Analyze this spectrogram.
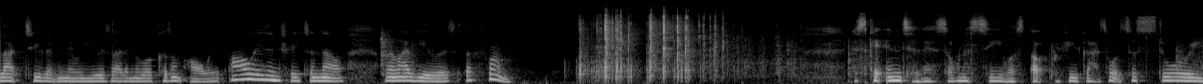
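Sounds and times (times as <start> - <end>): cards shuffled by hand: 5.7 - 8.6.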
